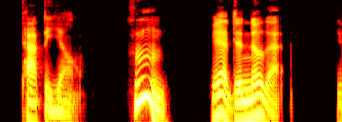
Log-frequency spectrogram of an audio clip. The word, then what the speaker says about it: Papillon: It starts with a P, and if I have my French pronunciation correct, it is Papillon.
